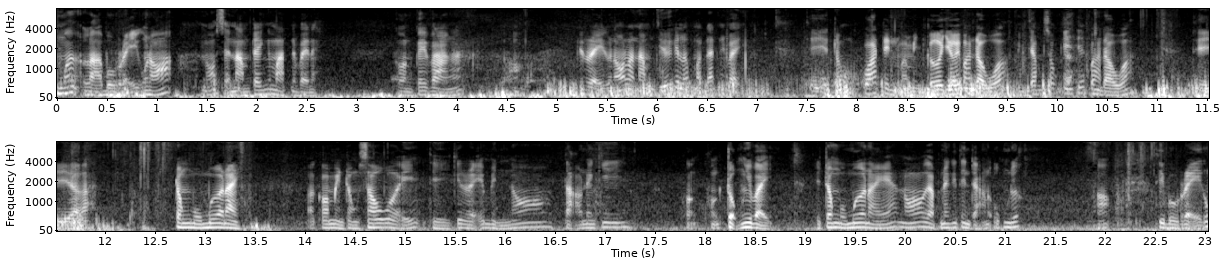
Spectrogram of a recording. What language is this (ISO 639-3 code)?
vie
